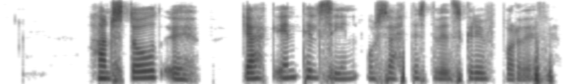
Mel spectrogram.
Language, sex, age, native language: Icelandic, female, 40-49, Icelandic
